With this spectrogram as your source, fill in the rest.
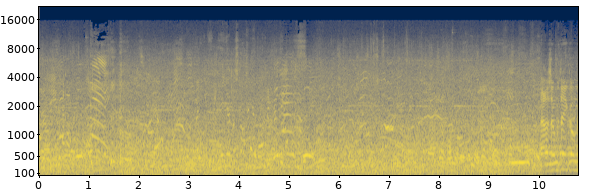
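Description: Children shout and squeal in a crowd.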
